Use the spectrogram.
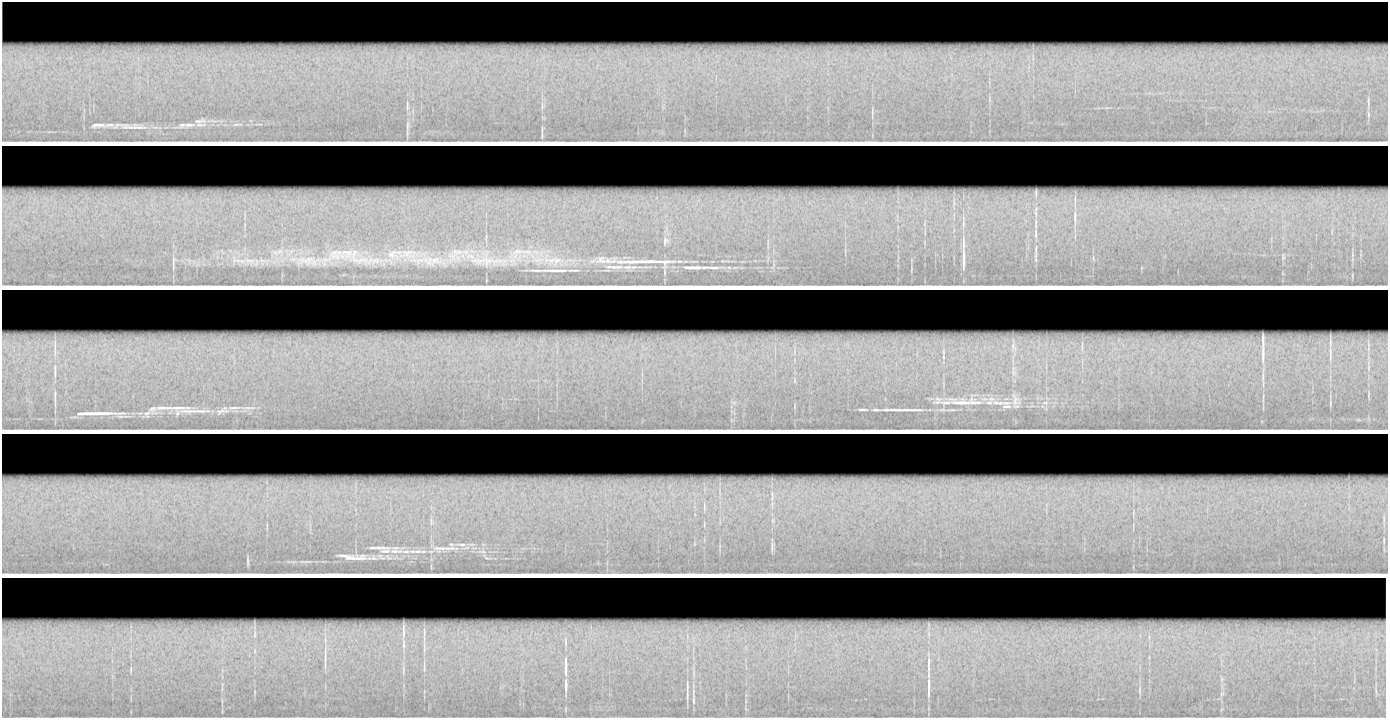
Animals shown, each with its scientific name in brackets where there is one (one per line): Hermit Thrush (Catharus guttatus)
Ovenbird (Seiurus aurocapilla)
